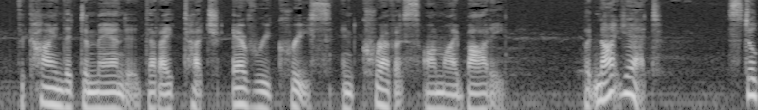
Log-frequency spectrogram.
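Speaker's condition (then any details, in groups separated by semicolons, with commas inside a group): No condition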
